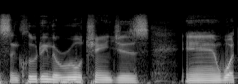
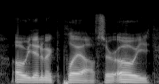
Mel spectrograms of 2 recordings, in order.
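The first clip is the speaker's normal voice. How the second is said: fast, dismissive parroting; sneering imitation of the writers; mocking quote; 4 semitones lower, faster than usual. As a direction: rattle off their tired argument. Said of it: "I'm sick of hearing this".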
